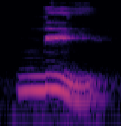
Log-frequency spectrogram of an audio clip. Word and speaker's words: knee: Silent K is just like silent G. It's if it comes before an N. So in this example, knee. Knee. Right? I don't hear a K sound, which would be just knee.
